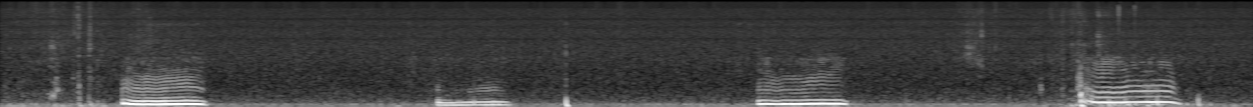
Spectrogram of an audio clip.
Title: Zilchy snore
